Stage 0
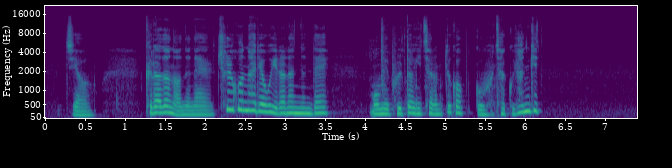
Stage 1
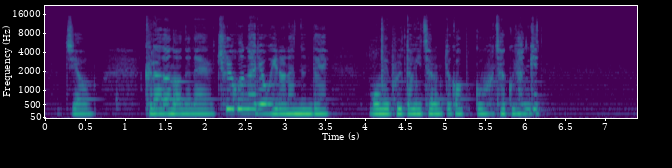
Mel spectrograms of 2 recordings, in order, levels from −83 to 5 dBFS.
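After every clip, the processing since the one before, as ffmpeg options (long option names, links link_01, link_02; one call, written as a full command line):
ffmpeg -i in.wav -af "afftfilt=real='hypot(re,im)*cos(PI*b)':imag='0':win_size=1024:overlap=0.75,bandreject=frequency=76.25:width_type=h:width=4,bandreject=frequency=152.5:width_type=h:width=4,bandreject=frequency=228.75:width_type=h:width=4,bandreject=frequency=305:width_type=h:width=4,bandreject=frequency=381.25:width_type=h:width=4,bandreject=frequency=457.5:width_type=h:width=4,bandreject=frequency=533.75:width_type=h:width=4,bandreject=frequency=610:width_type=h:width=4,bandreject=frequency=686.25:width_type=h:width=4,bandreject=frequency=762.5:width_type=h:width=4,bandreject=frequency=838.75:width_type=h:width=4,bandreject=frequency=915:width_type=h:width=4,bandreject=frequency=991.25:width_type=h:width=4,bandreject=frequency=1067.5:width_type=h:width=4,bandreject=frequency=1143.75:width_type=h:width=4,bandreject=frequency=1220:width_type=h:width=4,bandreject=frequency=1296.25:width_type=h:width=4,bandreject=frequency=1372.5:width_type=h:width=4,bandreject=frequency=1448.75:width_type=h:width=4,bandreject=frequency=1525:width_type=h:width=4,bandreject=frequency=1601.25:width_type=h:width=4,volume=3.5dB" out.wav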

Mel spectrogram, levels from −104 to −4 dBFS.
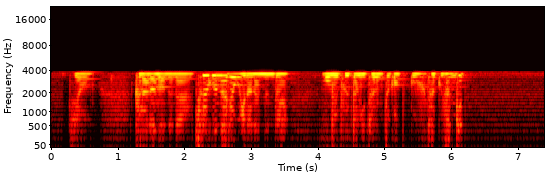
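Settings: ffmpeg -i in.wav -af "lowpass=frequency=3200:width_type=q:width=0.5098,lowpass=frequency=3200:width_type=q:width=0.6013,lowpass=frequency=3200:width_type=q:width=0.9,lowpass=frequency=3200:width_type=q:width=2.563,afreqshift=-3800" out.wav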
